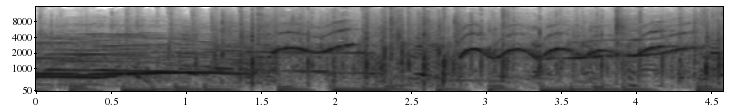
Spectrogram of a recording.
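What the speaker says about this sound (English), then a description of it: "And a second round of applause" A wedding crowd claps and cheers loudly during the speeches, with whoops and rising shouts over the applause, lasting throughout.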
